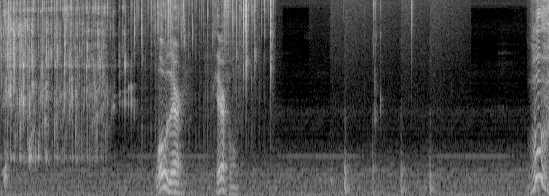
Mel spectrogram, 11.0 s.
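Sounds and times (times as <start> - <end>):
speech: 0.0 - 0.4, 3.1 - 4.9
drink being poured into a glass: 0.0 - 5.5.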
